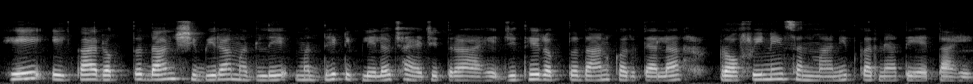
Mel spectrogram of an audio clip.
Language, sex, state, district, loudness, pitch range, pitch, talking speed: Marathi, female, Maharashtra, Solapur, -18 LUFS, 195-225 Hz, 210 Hz, 105 wpm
